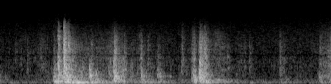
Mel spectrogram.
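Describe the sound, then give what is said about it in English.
A door thuds shut, followed by a few lighter knocks and rattles like a bolt or lock being worked. There is no talking. “Lock the door.”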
